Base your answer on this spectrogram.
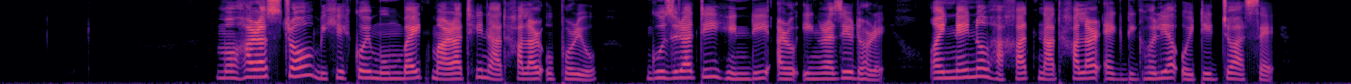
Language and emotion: Assamese, neutral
